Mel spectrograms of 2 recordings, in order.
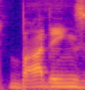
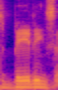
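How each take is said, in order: First: "Badings" with an ah, BAH-dings; guessed pronunciation. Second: "Badings" with an ay, BAY-dings; alternative pronunciation. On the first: Host unsure how to say a Dutch name, guessed ah pronunciation. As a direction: say "Badings" as if spelt Boddings. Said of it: "not gonna know how to say". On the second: Host unsure how to say a Dutch name, guessed ay pronunciation. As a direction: say "Badings" to rhyme with fadings. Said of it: "I don't know". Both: Shown as a demonstration.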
